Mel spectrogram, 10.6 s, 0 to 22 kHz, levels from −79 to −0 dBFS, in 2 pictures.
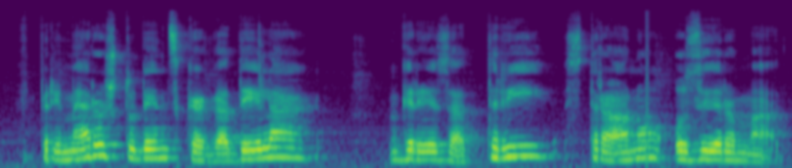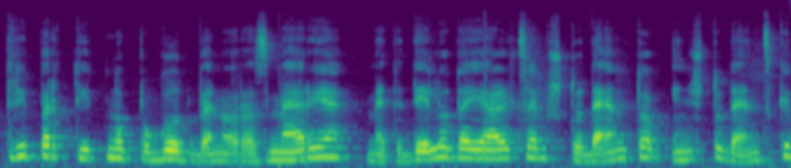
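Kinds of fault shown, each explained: Block of digital silence: the speech cuts straight to zeros and back with no fade, leaving short ticks at 4.32, 7.15 and 8.52 s, each 3.6 to 10 ms.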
